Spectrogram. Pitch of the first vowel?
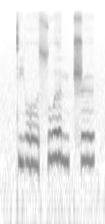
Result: low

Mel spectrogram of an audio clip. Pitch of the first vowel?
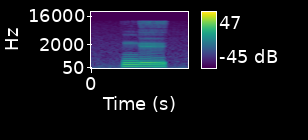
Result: high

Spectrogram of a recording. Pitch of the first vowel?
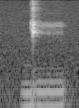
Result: high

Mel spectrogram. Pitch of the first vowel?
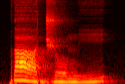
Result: falling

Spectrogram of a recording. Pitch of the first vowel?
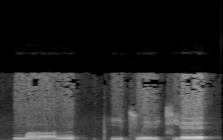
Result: low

